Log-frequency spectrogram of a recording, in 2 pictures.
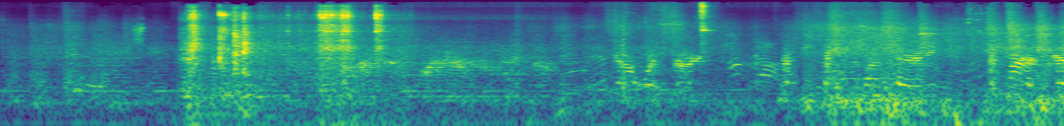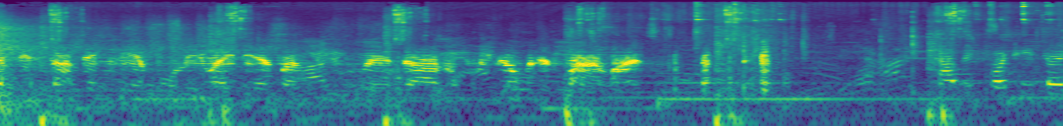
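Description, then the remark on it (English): A subway train rumbles along the rails with sharp rhythmic clacks and a steady whining hum, fairly loud, while muffled voices murmur in the background. “After more than a year, riding the subway for the first time was a nerve wracking experience.”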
